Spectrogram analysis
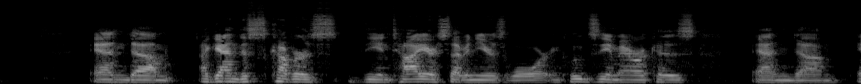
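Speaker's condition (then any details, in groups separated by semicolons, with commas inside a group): No condition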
